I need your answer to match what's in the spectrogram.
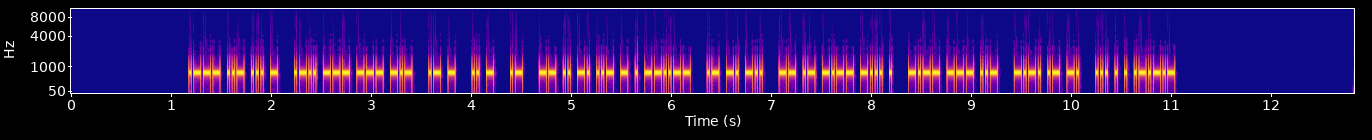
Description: Morse code, heard as a keyed tone, about 48 wpm, 700 Hz. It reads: JUST LOOK AT IT A MINUTE, AND MAYBE YOU CAN SEE.
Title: Sentences from Top 1000 Words 50wpm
